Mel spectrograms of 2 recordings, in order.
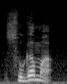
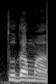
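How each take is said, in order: First: It starts with s and has g inside. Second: It starts with t and has d inside. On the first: An adult is saying it. The speaker calls it right. "ಅದು ಸುಗಮ" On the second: A small child is saying it. The speaker calls it wrong. "ಕಾ ಅನ್ನೋದಕ್ಕೆ ತಾ ಅಂತ ಇದ್ಲು, ಗಾ ಅನ್ನೋದಕ್ಕೆ ದಾ ಅಂತ ಇದ್ಲು"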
